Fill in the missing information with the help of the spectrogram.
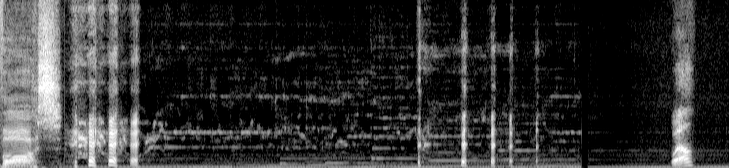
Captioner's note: laughs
